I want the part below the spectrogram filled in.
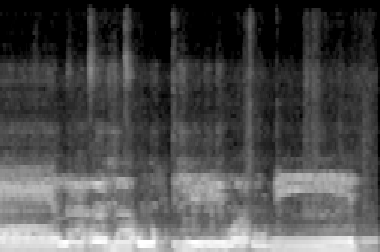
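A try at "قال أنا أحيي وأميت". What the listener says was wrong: Nah, seperti itu. Tapi kurang sedikit hentakannya. Wa umit. Siddahnya, sifat siddahnya betul. Karena dia sukun. Jadi huruf sukun itu lebih jelas sifatnya. Wa umit.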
